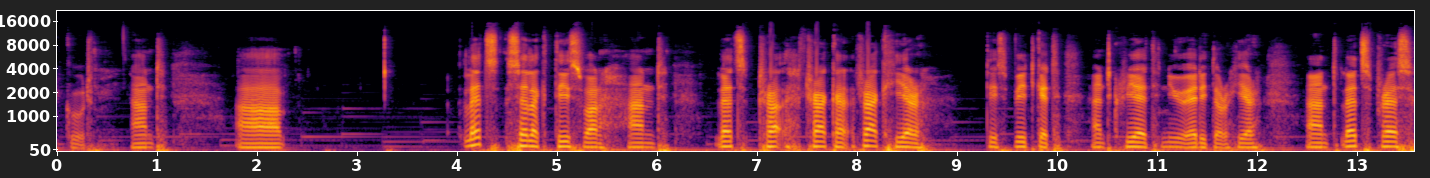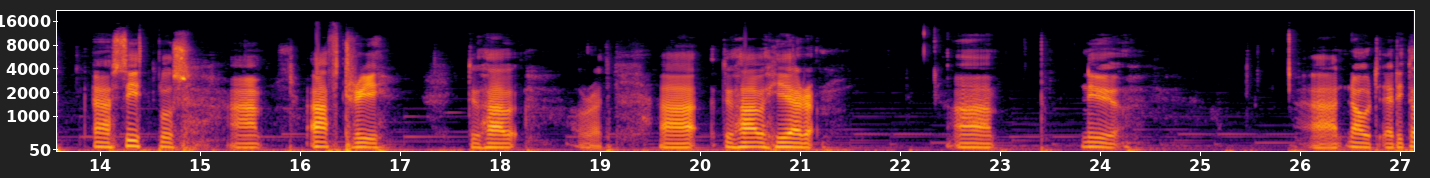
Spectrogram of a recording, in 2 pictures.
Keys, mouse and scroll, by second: 4.1 ctrl+s, 4.1-6.0 right drag, 4.5-10.9 middle drag, 5.5-27.1 drag.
